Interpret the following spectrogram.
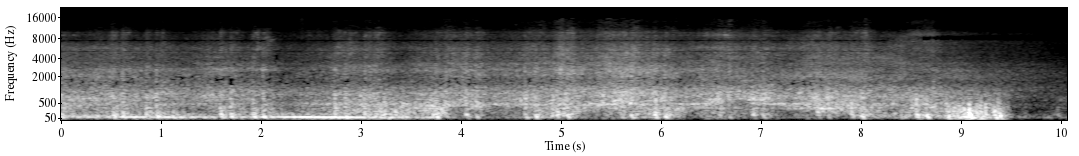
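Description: Passenger railway coaches passing close at speed: wheels rumbling and clattering over the rails, with a low steady hum for the first four seconds. A sharp loud knock about nine seconds in, then the sound drops away suddenly.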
